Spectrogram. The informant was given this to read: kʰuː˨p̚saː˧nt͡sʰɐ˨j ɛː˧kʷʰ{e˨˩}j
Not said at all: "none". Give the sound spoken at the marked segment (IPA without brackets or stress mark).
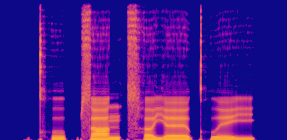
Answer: e˨˩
